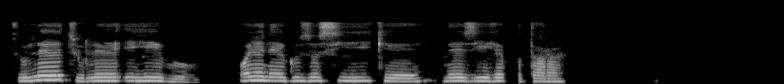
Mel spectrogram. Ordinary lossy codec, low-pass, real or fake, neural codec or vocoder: none; 7.2 kHz; real; none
